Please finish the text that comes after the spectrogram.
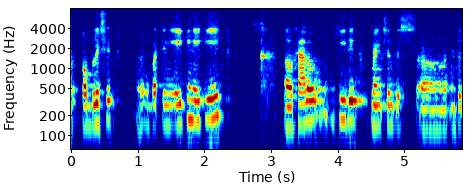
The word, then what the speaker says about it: Fallot: Okay, it is pronounced as Fallow.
